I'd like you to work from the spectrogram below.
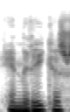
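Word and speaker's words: Henriques: Ähm, Henriquez oder Enriquez spricht man wahrscheinlich, das H spricht man nicht.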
